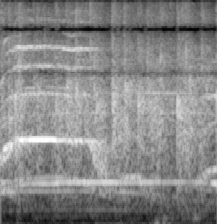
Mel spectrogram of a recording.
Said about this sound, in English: All right, audience, real quick. I'm going to point to them. You give me the applause. Tell me who you love.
